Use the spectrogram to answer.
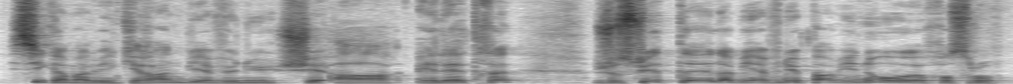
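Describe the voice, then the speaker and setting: A man's voice: medium pitch, normal speed, warm tone. A man hosting a TV arts interview, giving formal introductions with occasional fillers. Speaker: TV show host.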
